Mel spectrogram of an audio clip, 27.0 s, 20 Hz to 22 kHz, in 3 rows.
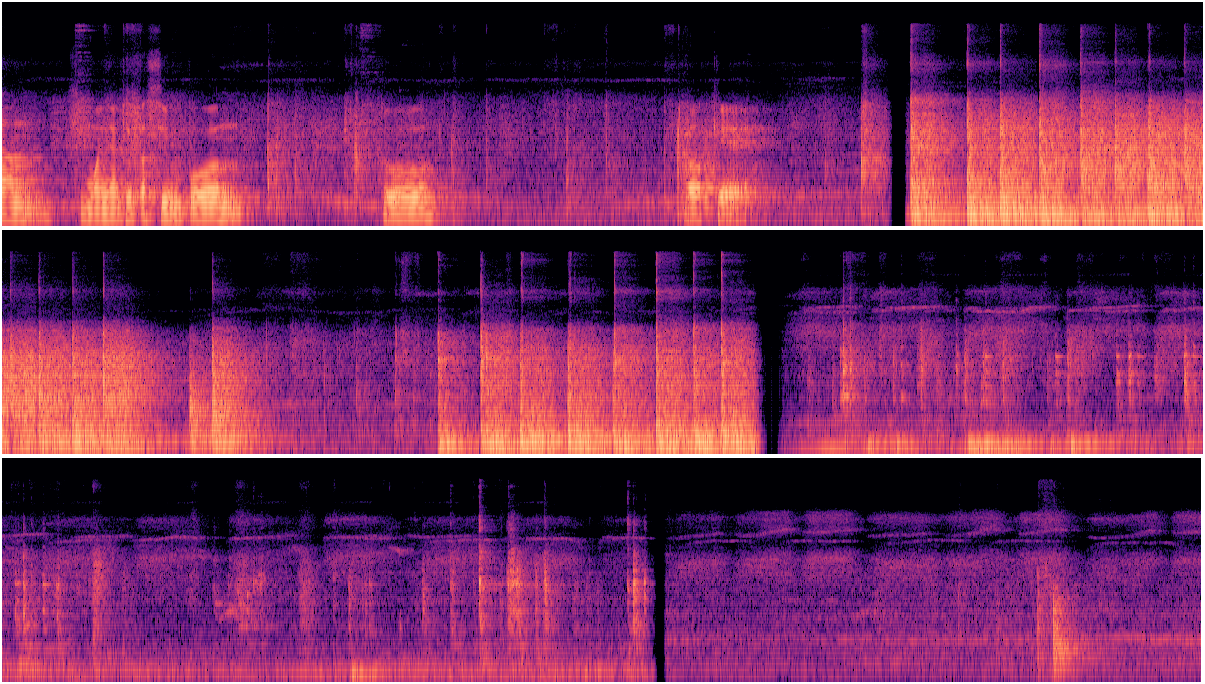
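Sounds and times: hammering on wooden door: 6.8s - 11.0s, 12.3s - 14.7s.

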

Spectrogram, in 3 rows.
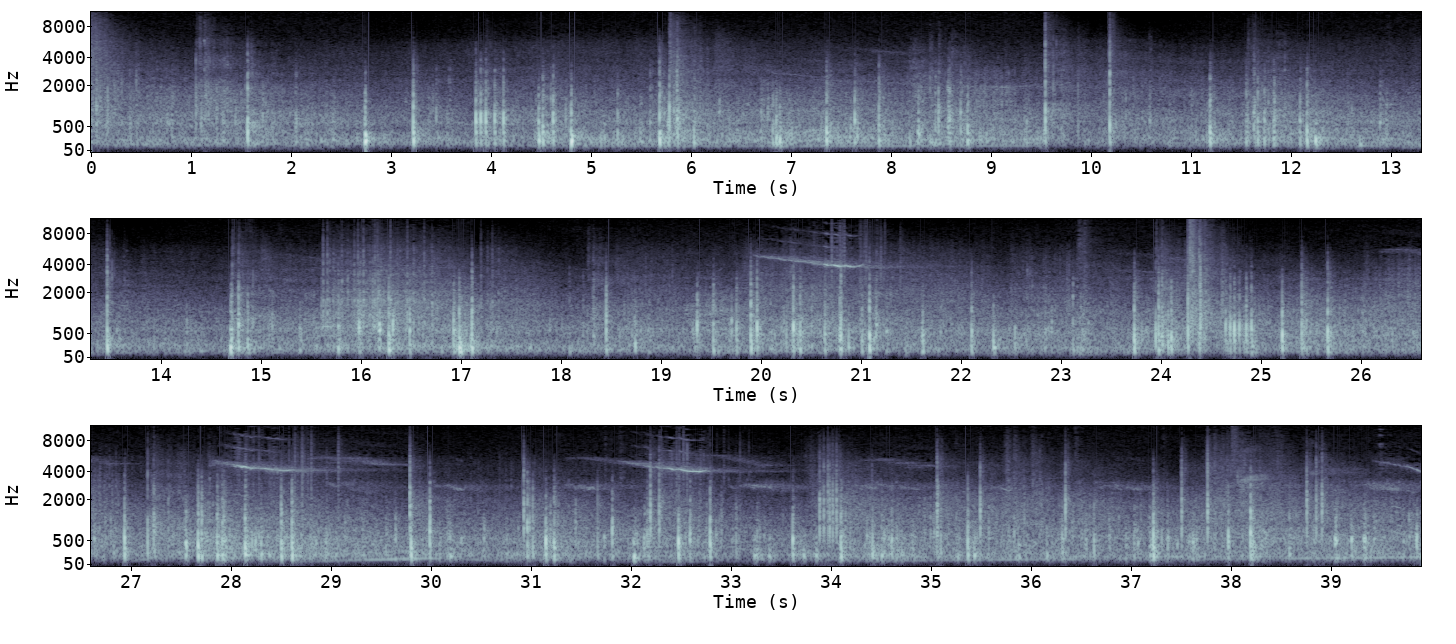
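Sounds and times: falling firework whistles: 0.0s - 13.8s, 19.4s - 22.2s, 26.0s - 39.9s
fireworks bangs and crackling: 0.0s - 39.9s.

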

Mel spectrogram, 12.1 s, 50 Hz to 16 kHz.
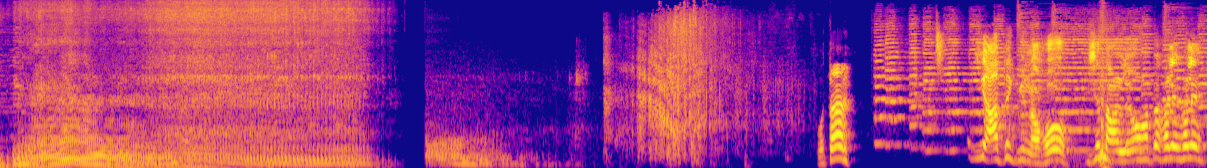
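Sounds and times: motorcycle engine revving: 0.0s - 5.6s.

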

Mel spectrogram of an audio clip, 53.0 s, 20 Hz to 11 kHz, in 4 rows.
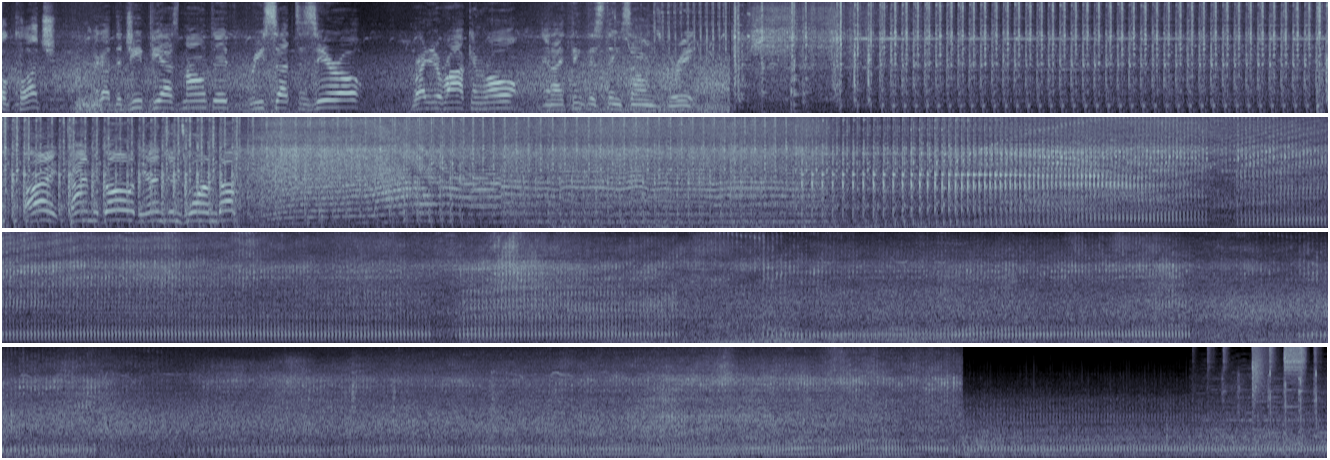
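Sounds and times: go-kart engine running hard: 6.0s - 53.0s.

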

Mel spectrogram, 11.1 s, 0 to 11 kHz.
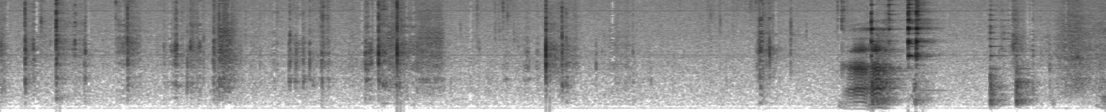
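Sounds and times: knife scraping foil pan: 1.2s - 4.5s.

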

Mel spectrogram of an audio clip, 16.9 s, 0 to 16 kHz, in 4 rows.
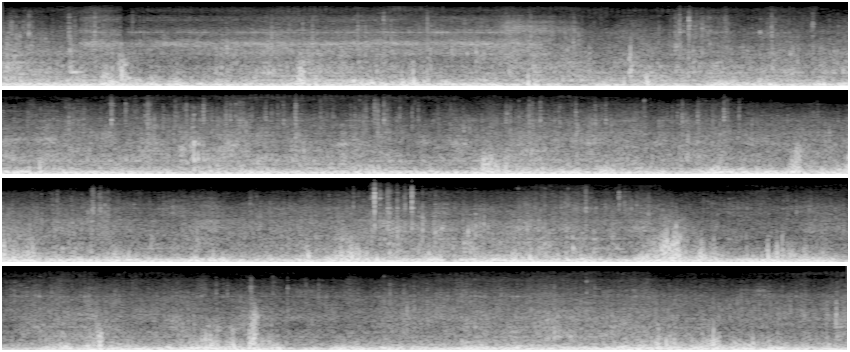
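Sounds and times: bike clicks and rattles: 0.0s - 16.9s
wind rumbling on microphone: 0.0s - 16.9s
faint high whine: 0.3s - 2.9s.

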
